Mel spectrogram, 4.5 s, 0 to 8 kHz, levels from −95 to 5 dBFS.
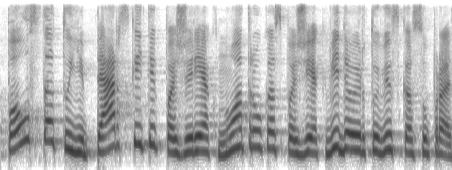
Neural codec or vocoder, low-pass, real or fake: none; 7.2 kHz; real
